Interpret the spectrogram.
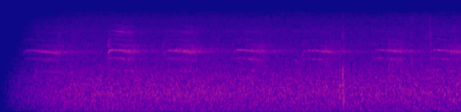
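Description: Outdoor ambience fading in quickly: a faint steady hiss with a bird giving one short, high, slightly falling chirp over and over, about every two-thirds of a second.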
